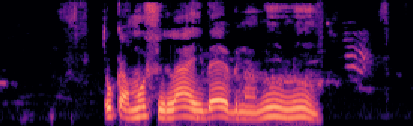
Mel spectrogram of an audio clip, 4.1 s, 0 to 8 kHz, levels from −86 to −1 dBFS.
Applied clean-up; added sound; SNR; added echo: none; none; none; none.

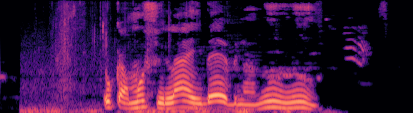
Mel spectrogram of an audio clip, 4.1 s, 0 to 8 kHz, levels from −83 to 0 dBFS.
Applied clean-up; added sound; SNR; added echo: classical method Wiener filter.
